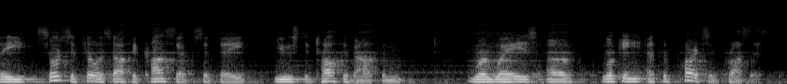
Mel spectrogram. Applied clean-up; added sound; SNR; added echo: neural separator model SepFormer DNS4.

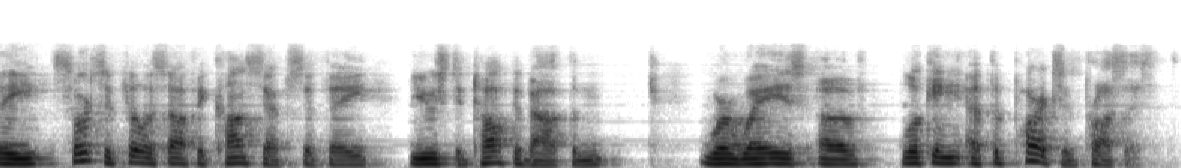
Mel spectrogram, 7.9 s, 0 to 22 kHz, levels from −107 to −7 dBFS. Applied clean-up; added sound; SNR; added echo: neural mask model DeepFilterNet 3.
